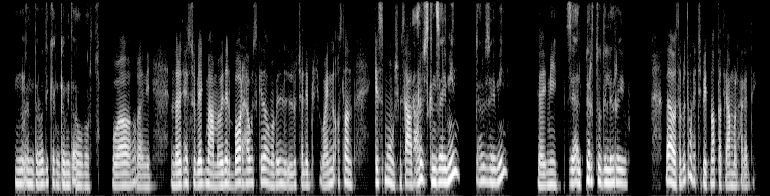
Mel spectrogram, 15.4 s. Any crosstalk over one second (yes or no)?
no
